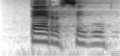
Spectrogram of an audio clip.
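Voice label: "persegu", Ligurian dialect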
